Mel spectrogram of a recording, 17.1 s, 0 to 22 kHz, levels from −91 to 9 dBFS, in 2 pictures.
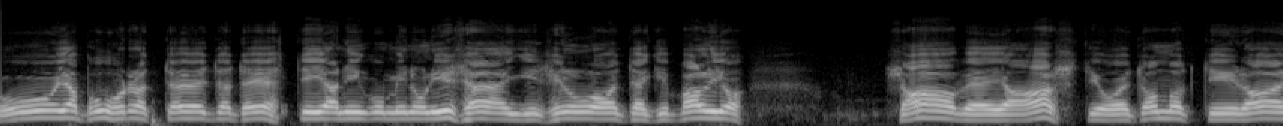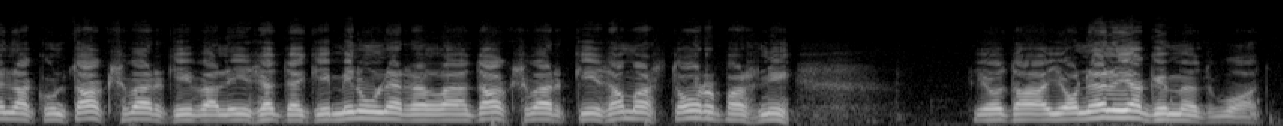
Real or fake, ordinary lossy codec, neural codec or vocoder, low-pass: real; none; none; 14.4 kHz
